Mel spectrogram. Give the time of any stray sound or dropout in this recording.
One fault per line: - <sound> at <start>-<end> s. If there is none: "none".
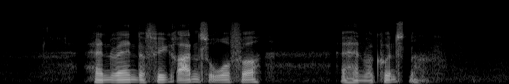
none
